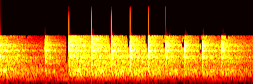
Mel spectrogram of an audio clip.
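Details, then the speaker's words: Scroll saw cutting a board gives rapid wooden knocks, about five a second, over a steady motor hum; chatter from an incorrectly set pressure foot or too tight a curve. "you're cutting which we call chatter all right if you hear the chatter you know that you're pressure foot is setting correctly or you're cutting too tight of a curve in whatever case you should stop and fix the problem"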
